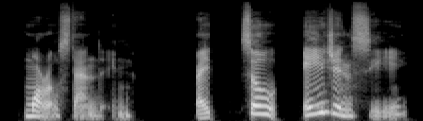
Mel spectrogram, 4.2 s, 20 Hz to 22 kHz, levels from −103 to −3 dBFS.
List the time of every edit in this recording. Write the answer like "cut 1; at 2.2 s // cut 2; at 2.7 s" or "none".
none

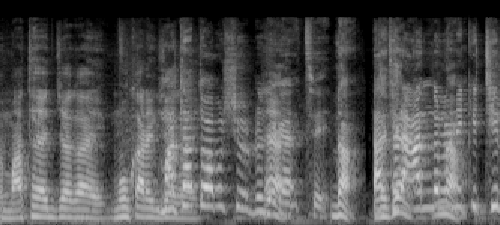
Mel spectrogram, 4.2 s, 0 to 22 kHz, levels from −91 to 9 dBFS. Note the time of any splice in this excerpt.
cut 1; at 3.0 s

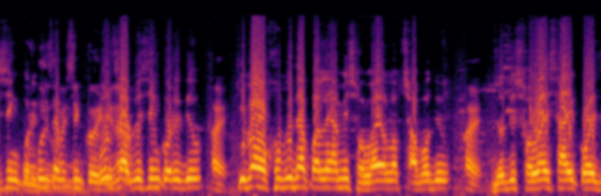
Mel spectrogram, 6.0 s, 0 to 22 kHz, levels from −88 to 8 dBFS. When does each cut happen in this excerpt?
none

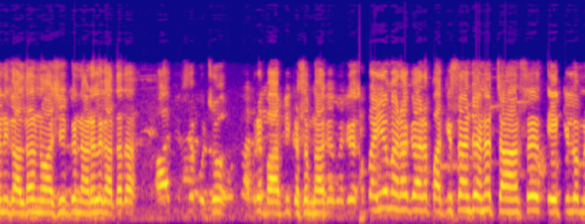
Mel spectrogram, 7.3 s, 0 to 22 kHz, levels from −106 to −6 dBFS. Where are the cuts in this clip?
cut 1; at 4.5 s

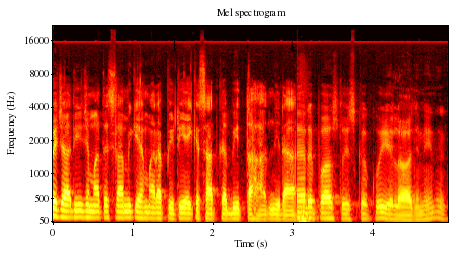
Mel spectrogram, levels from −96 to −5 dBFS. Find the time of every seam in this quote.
cut 1; at 3.1 s

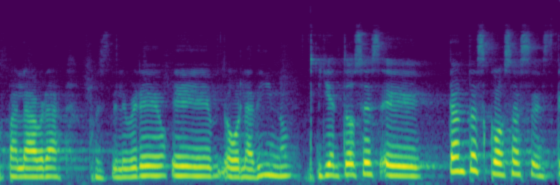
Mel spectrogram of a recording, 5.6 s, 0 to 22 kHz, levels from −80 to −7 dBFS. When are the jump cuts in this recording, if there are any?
cut 1; at 1.7 s // cut 2; at 3.0 s

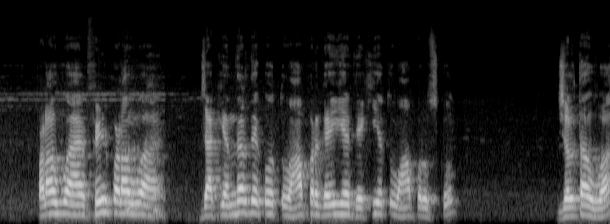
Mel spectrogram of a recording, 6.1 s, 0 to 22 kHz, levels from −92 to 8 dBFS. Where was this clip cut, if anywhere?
none

